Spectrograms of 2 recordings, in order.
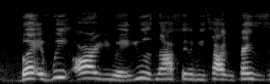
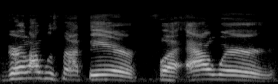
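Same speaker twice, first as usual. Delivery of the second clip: ordinary delivery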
